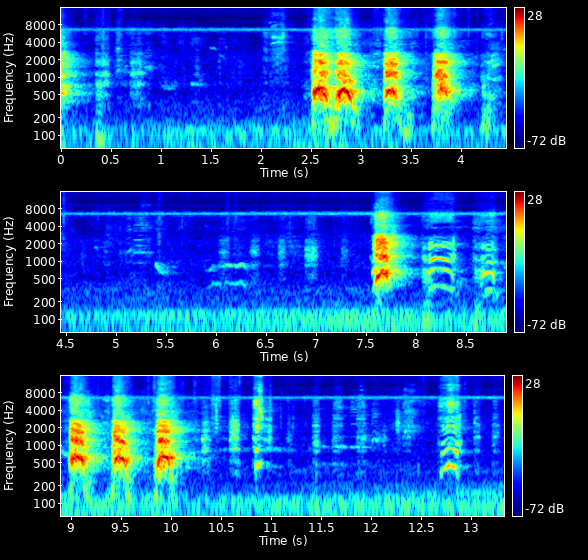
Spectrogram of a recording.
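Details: Loud barking from a big dog in two bursts of rapid, heavy barks separated by a quiet gap, mixed with a few short whining, whimper-like notes and a faint constant high tone.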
